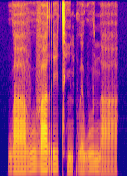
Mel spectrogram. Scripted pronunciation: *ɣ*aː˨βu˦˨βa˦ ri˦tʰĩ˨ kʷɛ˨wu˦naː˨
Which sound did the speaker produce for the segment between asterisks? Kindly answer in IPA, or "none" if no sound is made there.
w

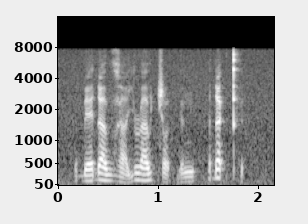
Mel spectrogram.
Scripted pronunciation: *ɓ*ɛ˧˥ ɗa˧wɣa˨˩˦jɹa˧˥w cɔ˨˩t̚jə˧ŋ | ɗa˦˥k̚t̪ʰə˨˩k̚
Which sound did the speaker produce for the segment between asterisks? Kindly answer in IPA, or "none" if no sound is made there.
ɓ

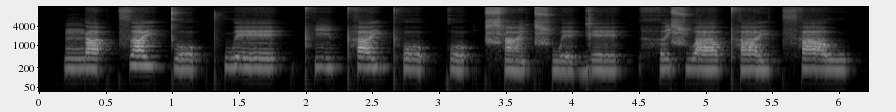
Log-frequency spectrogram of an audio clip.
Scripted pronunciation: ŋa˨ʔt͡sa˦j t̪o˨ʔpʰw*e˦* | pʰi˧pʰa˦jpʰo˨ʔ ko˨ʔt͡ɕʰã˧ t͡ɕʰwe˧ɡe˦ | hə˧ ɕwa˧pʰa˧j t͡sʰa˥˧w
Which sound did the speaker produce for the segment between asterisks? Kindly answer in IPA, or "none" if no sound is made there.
e˦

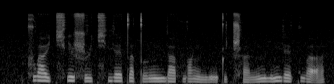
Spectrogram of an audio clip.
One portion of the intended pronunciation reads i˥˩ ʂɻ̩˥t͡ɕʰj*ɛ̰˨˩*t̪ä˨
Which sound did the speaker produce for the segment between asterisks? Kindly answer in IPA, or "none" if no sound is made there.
ɛ˥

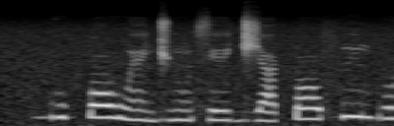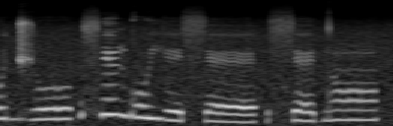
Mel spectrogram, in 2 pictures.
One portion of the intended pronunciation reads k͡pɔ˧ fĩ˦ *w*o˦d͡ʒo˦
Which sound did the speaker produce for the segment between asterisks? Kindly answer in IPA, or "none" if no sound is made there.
b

